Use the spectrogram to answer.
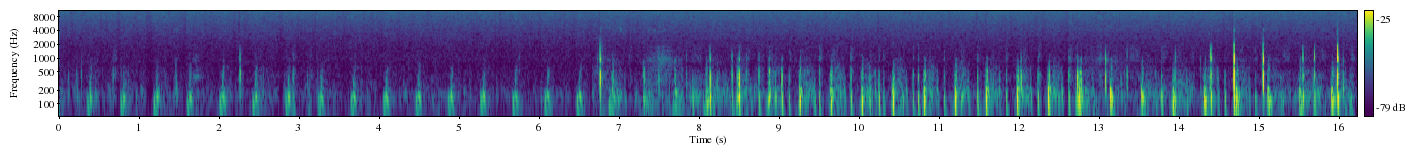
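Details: Heart beating against compression: a steady, low, thumping heartbeat that grows faster and stronger midway, rising to roughly 150 beats per minute.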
